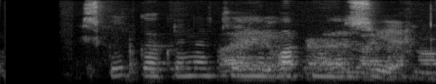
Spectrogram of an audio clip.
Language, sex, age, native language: Icelandic, male, 18-19, Icelandic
